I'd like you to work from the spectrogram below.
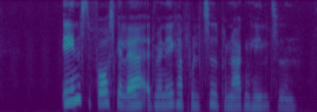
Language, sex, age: Danish, female, 30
